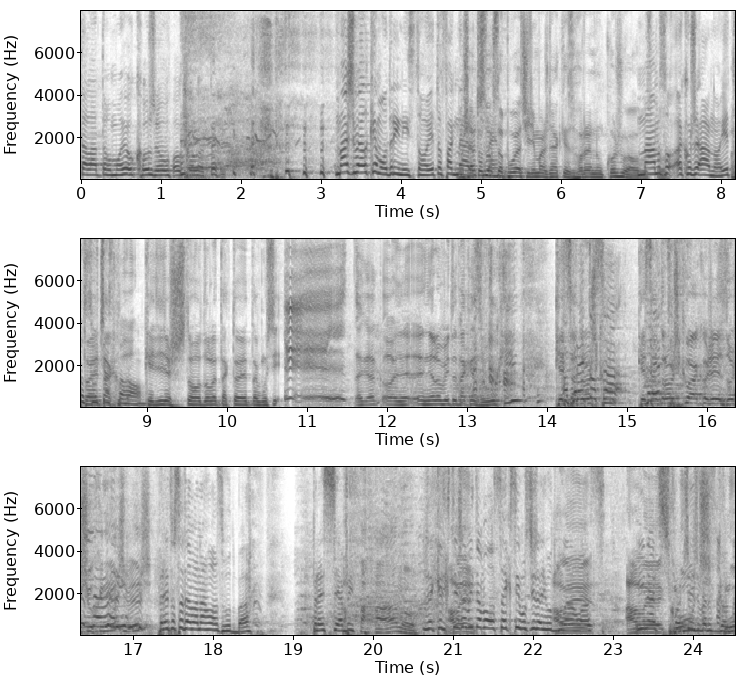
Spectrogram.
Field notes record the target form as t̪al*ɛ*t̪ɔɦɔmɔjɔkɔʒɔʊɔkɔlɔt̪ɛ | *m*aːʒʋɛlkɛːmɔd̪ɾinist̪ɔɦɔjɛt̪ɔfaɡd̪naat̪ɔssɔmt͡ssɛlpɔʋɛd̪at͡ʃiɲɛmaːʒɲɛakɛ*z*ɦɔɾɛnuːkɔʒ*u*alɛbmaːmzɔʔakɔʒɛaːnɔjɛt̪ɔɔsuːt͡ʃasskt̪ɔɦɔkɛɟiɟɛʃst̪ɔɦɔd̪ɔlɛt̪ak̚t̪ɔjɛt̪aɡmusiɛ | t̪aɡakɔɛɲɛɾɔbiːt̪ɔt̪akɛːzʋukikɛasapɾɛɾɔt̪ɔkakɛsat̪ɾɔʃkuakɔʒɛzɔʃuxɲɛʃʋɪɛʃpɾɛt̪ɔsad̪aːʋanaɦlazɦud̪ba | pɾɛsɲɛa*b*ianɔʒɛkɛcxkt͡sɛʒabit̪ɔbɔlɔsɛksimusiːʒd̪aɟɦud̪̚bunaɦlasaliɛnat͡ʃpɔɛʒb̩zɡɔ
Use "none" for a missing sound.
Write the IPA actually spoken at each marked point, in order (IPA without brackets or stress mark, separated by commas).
a, m, z, u, b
